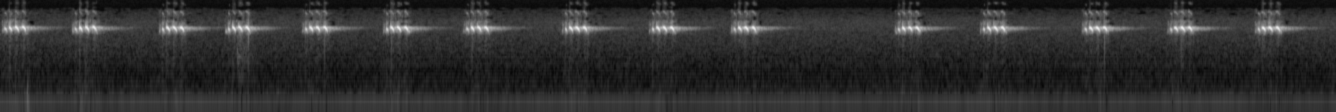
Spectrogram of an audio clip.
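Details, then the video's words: Night chorus of crickets, each chirp a short burst of a few high, rapid pulses, repeated roughly every half second with a brief pause midway, above a constant low electrical-sounding hum. "SONIDO DE LA NOCHE | grillos relax"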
